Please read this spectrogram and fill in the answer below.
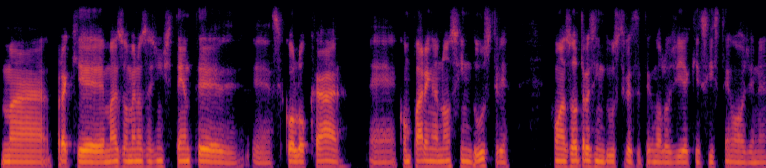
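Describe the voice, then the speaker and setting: A man with a non-native accent speaks at a fairly slow pace in a fairly low pitch and monotone, flat intonation, the sound dry and close with no echo over a quiet background. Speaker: oil and gas drilling engineer. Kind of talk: webinar talk. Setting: live video webinar. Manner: hesitant, many fillers.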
